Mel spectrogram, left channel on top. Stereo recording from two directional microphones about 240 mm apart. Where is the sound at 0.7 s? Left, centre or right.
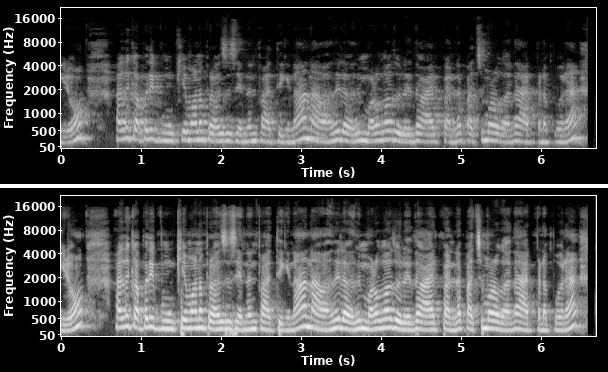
Right.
